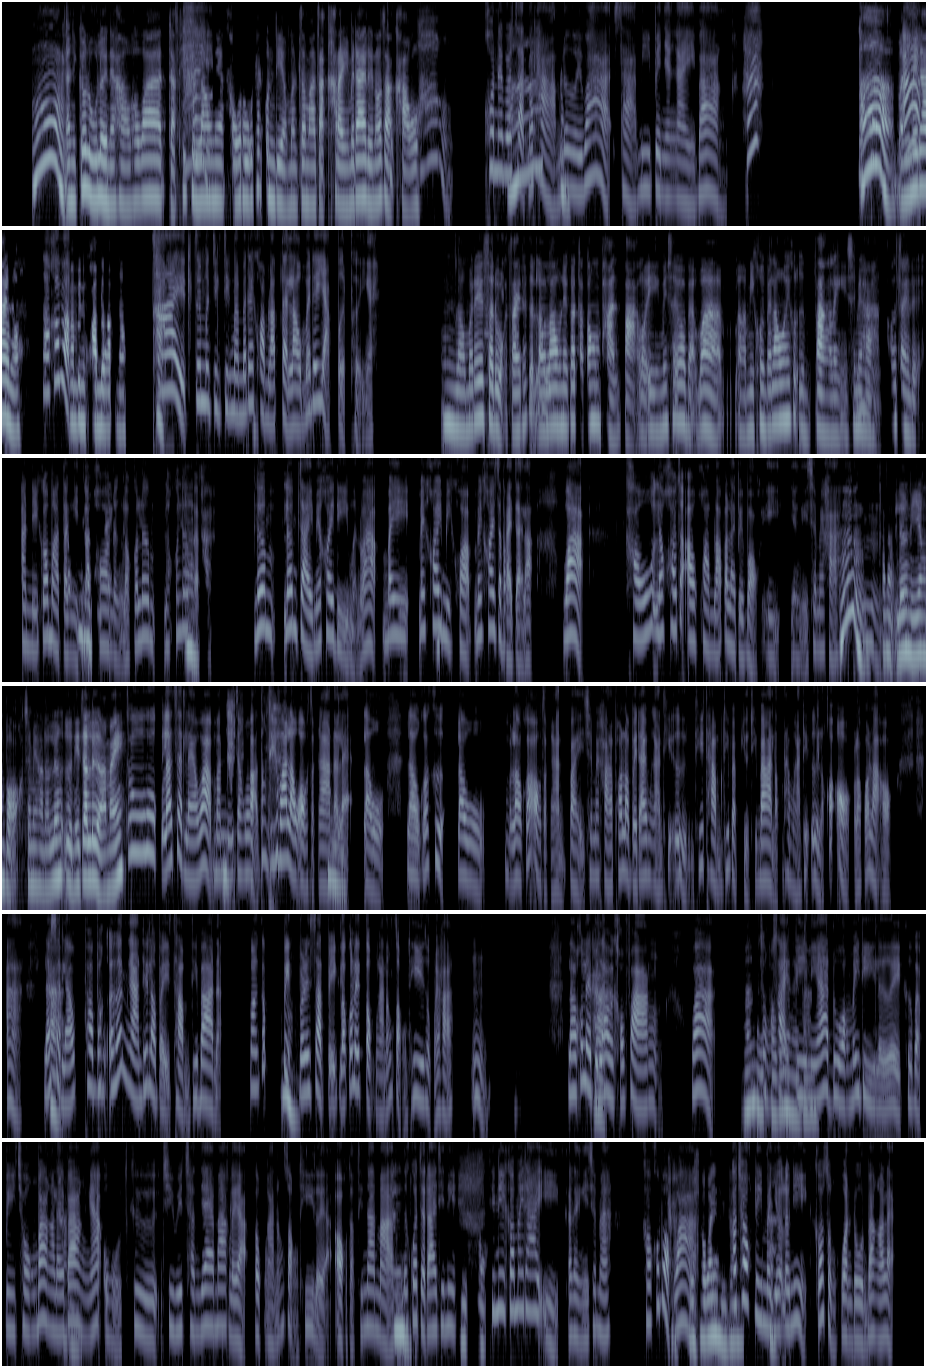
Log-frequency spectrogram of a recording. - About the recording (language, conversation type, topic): Thai, podcast, เมื่อความไว้ใจหายไป ควรเริ่มฟื้นฟูจากตรงไหนก่อน?
- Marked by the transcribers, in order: surprised: "ฮะ !"; tapping; "คือ" said as "จือ"; other background noise; chuckle; laughing while speaking: "ที่"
